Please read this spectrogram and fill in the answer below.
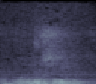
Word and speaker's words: manger: Eita, manger.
